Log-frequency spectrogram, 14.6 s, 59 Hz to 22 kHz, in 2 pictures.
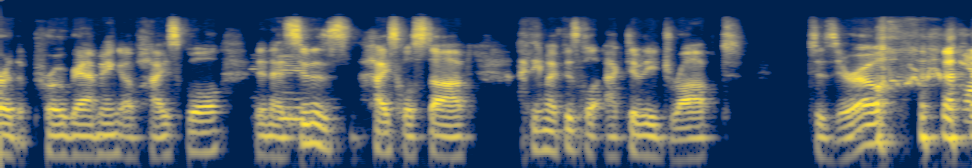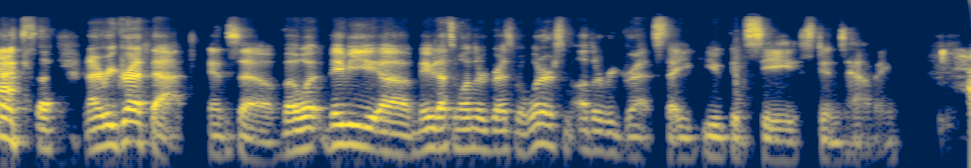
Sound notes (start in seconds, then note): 6.5 laughing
